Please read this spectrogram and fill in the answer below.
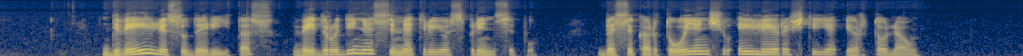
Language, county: Lithuanian, Klaipėda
